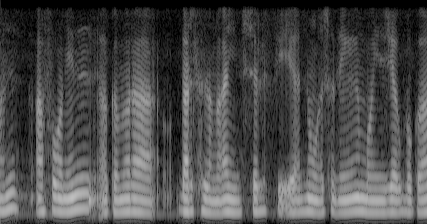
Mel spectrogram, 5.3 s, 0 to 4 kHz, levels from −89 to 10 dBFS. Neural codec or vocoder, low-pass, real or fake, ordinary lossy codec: codec, 16 kHz, 6 kbps, DAC; 3.6 kHz; fake; none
